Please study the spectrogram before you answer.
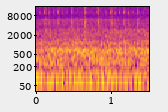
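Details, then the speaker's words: Engine at steady idle: a light, even top-end tick about five or six times a second. It almost sounds like an extremely loud injector; lifter or rocker arm is suspected, not confirmed. "no no the thing is that tick almost sounds like an extremely loud injector but"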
